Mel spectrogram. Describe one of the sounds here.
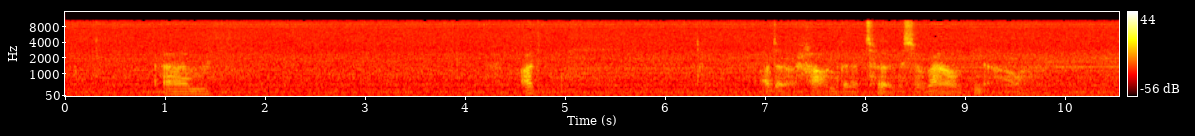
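A young man speaks in short bursts through a computer microphone.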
